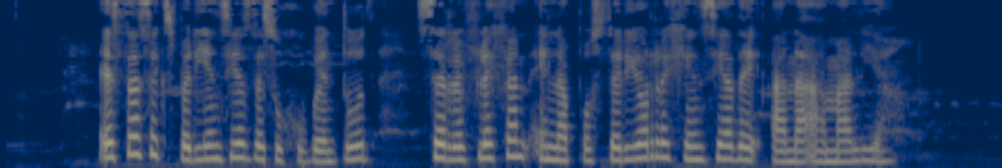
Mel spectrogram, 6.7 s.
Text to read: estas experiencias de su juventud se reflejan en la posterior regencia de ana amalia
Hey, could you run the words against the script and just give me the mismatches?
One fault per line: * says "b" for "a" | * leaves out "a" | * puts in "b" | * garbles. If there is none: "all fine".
all fine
